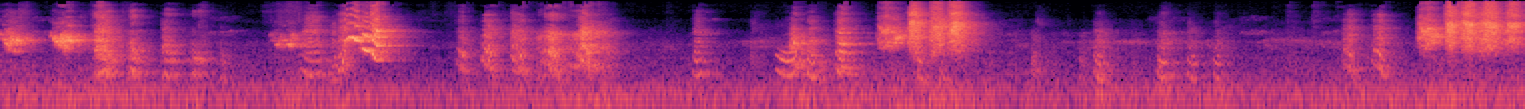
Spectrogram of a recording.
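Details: Alexandrine parakeet kept as a talking pet utters rapid, clipped syllables and louder raspy bursts, irregular and scattered across several seconds with quiet gaps.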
